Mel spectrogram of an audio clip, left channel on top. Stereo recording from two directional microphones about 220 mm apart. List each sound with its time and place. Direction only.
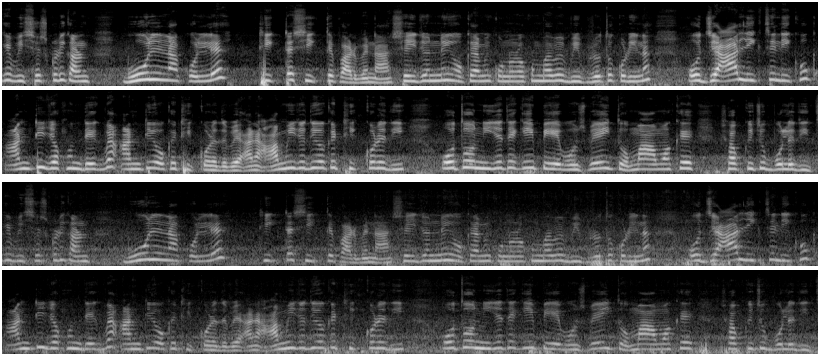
0.0 s a woman's voice: 30° left (ahead or behind)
